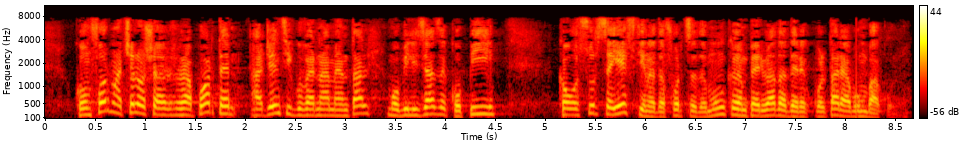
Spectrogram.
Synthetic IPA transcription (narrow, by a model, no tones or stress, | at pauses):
ko̞nfo̞rmat͡ʃe̞lo̞rʃrapoart̪e̞ad͡ʒe̞nt̪sijɡuve̞rname̞nt̪alʲmo̞bilizeazəko̞pijː | kao̞sursəje̞ft̪inəd̪e̞fo̞rt̪səd̪e̞muŋkəɨnpe̞ɾioad̪ad̪e̞ɾe̞kolt̪aɾeabumbakuluj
